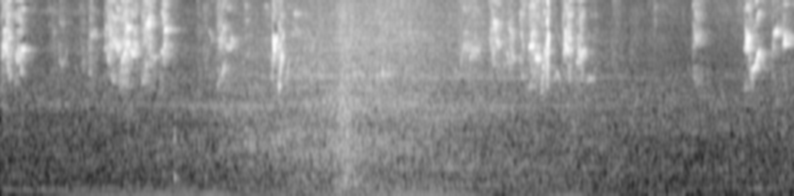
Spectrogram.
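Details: Ngekek from a kept ombyokan lovebird: clusters of high, shrill, scratchy chirps at the start and again toward the end, with a steady low hum beneath.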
